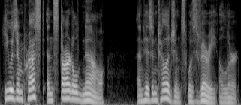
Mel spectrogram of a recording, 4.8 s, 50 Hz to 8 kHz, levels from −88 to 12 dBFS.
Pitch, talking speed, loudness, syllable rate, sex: 135 Hz, 150 wpm, -18 LUFS, 5.2 syllables/s, male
